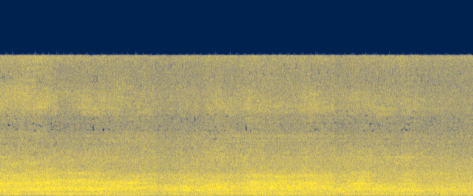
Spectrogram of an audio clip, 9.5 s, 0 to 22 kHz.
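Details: Shark NV355 vacuum bought in 2018, about three years old, running converted to handheld mode in a Florida condo: strong, steady rushing airflow with no rattles, squeals or surging; motor healthy and pulling well, normal running.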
